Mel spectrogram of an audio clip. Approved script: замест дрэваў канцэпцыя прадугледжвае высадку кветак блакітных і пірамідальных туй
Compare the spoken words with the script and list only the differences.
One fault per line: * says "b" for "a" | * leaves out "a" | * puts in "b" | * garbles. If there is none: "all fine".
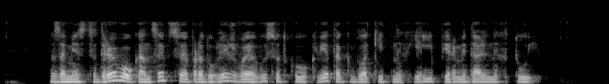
all fine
